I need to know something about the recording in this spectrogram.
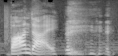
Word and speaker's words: Bondi: corrected us and we know now how to pronounce Bondi o do I know how to pronounce kooi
